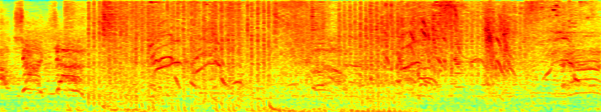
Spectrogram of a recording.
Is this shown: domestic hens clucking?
no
